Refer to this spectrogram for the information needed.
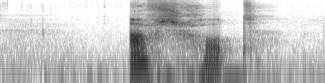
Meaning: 1. the game that has been shot or that is allowed to be shot 2. a slope 3. the place or direction to where water can run off or is discharged
- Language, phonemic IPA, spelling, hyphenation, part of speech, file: Dutch, /ˈɑf.sxɔt/, afschot, af‧schot, noun, Nl-afschot.ogg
